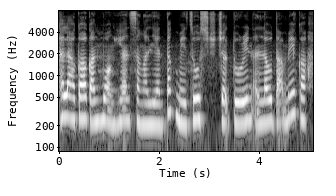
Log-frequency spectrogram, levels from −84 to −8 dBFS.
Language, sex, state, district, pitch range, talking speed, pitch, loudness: Mizo, female, Mizoram, Aizawl, 210-245 Hz, 200 wpm, 230 Hz, -17 LUFS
